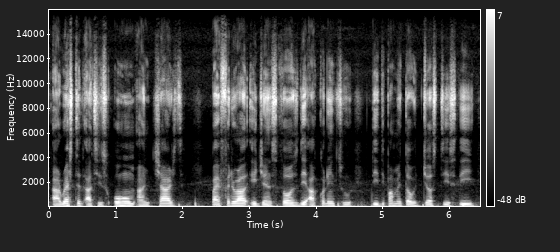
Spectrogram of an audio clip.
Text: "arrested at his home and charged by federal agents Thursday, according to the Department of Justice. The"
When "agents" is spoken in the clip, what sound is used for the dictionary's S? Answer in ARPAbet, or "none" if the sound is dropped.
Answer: S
